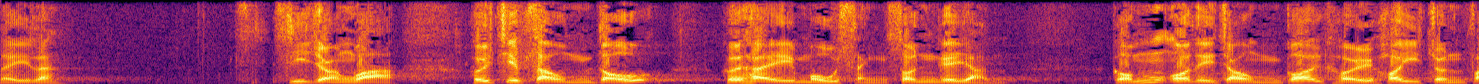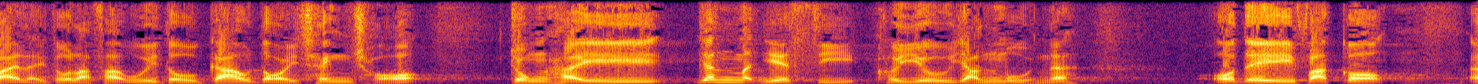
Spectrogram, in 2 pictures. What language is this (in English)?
Cantonese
